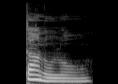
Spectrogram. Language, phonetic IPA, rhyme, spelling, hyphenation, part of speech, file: Hungarian, [ˈtɒnuloː], -loː, tanuló, ta‧nu‧ló, verb / noun, Hu-tanuló.ogg
- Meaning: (verb) present participle of tanul; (noun) pupil (student, chiefly one under 18, less commonly a university student)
